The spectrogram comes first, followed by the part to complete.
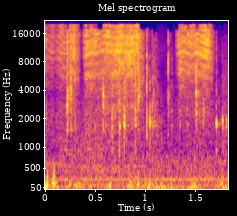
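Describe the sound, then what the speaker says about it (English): A can of regular flat white spray paint hisses in a steady, continuous spray for a couple of seconds, held close, applied through a small homemade stencil to make a stone-like finish. "I have some regular flat white spray paint"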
